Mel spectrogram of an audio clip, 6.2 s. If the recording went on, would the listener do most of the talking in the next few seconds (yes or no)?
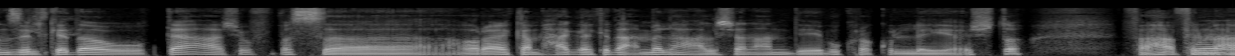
yes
